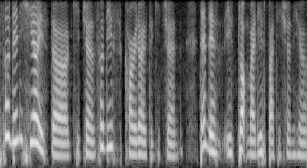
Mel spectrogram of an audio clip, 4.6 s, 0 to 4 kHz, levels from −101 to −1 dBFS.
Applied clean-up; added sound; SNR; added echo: neural mask model Resemble Enhance denoiser.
